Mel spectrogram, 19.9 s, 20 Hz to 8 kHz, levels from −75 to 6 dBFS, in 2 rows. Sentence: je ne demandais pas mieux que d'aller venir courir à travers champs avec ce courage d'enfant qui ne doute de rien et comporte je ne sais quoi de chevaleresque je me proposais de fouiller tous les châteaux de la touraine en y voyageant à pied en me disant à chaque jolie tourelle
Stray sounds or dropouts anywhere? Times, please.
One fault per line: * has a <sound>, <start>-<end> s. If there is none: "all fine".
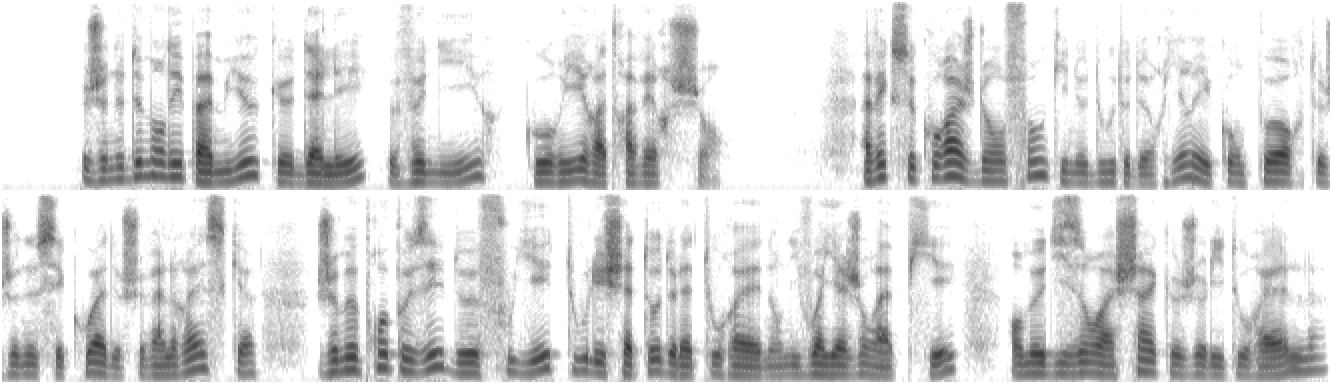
all fine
